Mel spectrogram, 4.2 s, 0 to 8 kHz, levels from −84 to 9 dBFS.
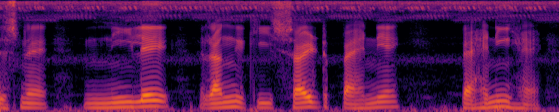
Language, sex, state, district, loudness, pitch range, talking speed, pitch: Hindi, male, Bihar, Darbhanga, -25 LUFS, 115-140 Hz, 115 wpm, 120 Hz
